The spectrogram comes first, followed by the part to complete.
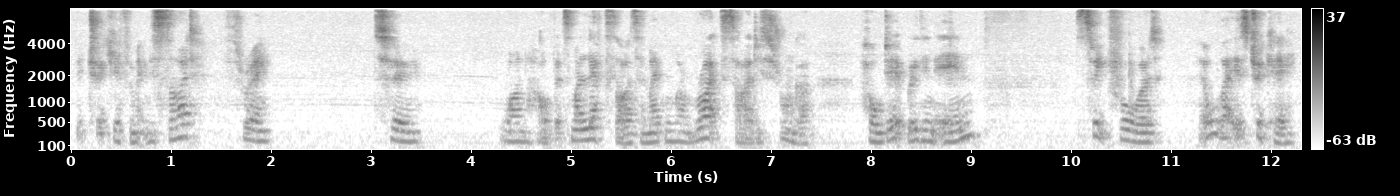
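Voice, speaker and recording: A woman instructor leading a pilates class, counting down reps and giving steady step-by-step cues. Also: low-pitched, unhurried, creaky, pauses often, slight background noise. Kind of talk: guided exercise class cueing. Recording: echoey room from a distance.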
